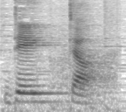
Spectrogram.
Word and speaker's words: data: restaurant here's another word it is not data it is called data say day ter similarly here's another word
